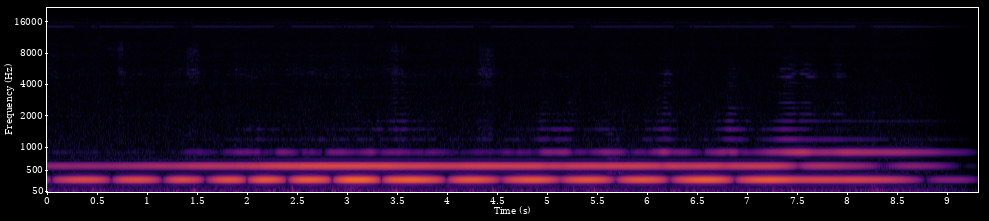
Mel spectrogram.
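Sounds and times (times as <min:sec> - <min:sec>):
singing bowl: 0:00.0 - 0:09.3.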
